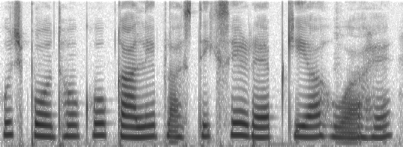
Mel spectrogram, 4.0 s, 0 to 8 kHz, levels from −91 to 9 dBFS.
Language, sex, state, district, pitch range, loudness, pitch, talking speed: Hindi, female, Assam, Kamrup Metropolitan, 210-230 Hz, -14 LUFS, 220 Hz, 150 wpm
